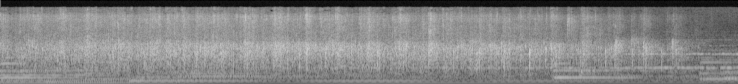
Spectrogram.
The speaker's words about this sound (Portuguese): Aplauda Ele. Vamos louvar o seu nome.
